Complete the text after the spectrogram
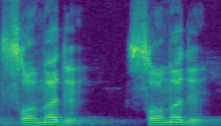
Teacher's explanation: صاد کو موٹا، دال پر قلقلہ، وقف کی صورت میں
